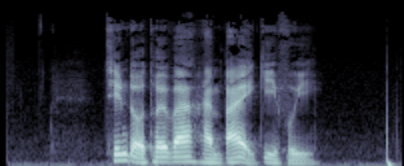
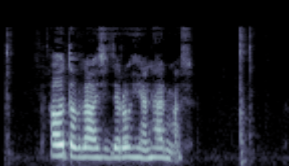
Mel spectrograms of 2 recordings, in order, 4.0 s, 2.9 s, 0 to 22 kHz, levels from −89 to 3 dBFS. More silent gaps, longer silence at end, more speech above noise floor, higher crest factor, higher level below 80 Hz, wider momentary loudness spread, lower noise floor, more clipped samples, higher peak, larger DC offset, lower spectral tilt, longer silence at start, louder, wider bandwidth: neither; second, 0.1 s vs 0.45 s; first, 33 dB vs 22 dB; about the same, 16 dB vs 18 dB; first, -36 dBFS vs -64 dBFS; second, 14 LU vs 23 LU; first, -47 dBFS vs -40 dBFS; neither; about the same, 0 dBFS vs -2 dBFS; neither; first, -6.5 dB/octave vs -4.5 dB/octave; first, 1.05 s vs 0.5 s; first, -14 LUFS vs -19 LUFS; first, 14 kHz vs 11.5 kHz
